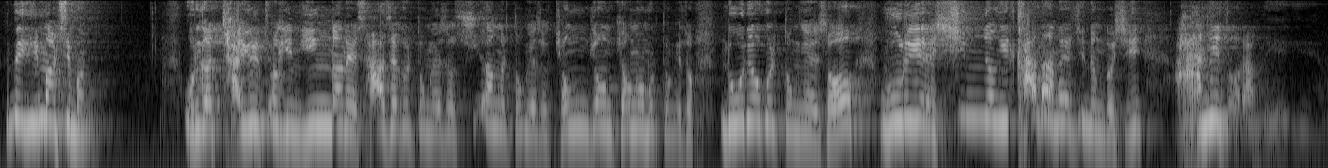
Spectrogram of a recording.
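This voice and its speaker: A man preaching a Sunday sermon as senior pastor, emphatic, bursting into shouts and checking with the congregation. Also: very high voice, moderate pace. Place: church sanctuary.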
